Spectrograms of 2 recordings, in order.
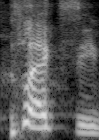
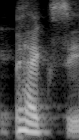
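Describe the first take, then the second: First: An L sound follows the P. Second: No L sound follows the P. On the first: "it's plexi" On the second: "but you say pexi"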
